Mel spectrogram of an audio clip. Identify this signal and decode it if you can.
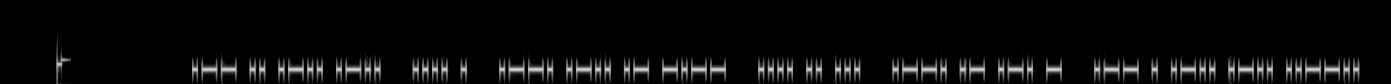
Morse code, heard as a keyed tone, about 25 wpm, 700 Hz. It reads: WILL HE PLAY HIS PART WELL?
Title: Sentences from Top 1000 Words - Review Part 1 - 25wpm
